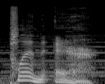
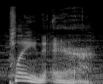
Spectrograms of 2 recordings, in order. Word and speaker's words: plein air: open air or Outdoors the French pronounce it plan air others say plain air no matter how you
